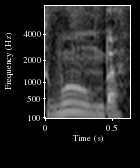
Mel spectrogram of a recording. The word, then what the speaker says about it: womb: hard word to pronounce there's a b there so w-o-m-b we don't pronounce womb right we say womb womb and this is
